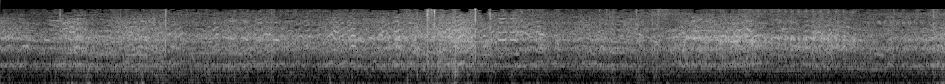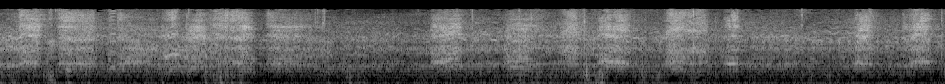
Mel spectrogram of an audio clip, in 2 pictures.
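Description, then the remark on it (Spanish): A dense, continuous chorus of harsh, raucous squawking from a large flock of little corellas squabbling over the best perches along the Murray River, loud and overlapping with no pauses, sharper bursts cutting through toward the end. “Las cacatúas sanguíneas discuten por las mejores perchas.”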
